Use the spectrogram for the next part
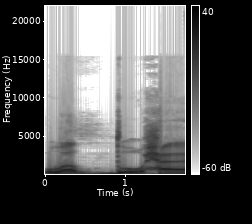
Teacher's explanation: ওয়াদ্দু হার উপরে খারা জবর, তো এই হা হরফকে এক আলিফ টেনে পড়ব। ওয়াদ্দুহা ওয়াল্লাইলি إذا سجى والليل إذا سجى ما ودعك ربك وما قلى ما ودعك ربك وما قلى وللآخرة خير لك وللآخرة خير لك من الأولى وللآخرة خير لك من الأولى ولسوف يعطيك।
